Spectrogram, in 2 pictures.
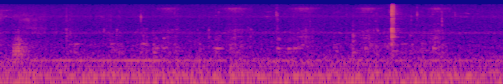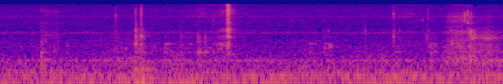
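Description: Faint, sparse plastic clicks and ticks from a CD player's laser pickup mechanism and its gears being moved by hand, a few sharp ones a second or more apart, over a low steady hum.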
